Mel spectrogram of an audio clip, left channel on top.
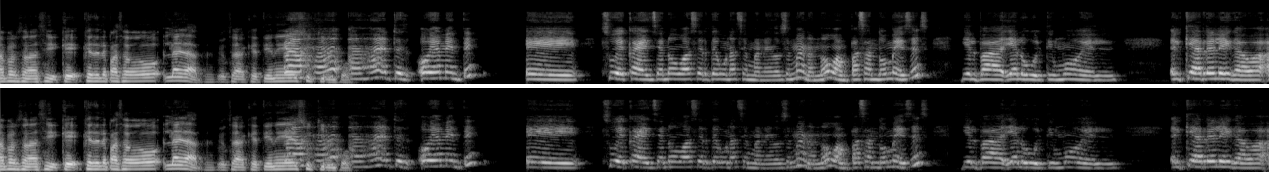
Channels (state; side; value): normal; both; correlation 0.75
